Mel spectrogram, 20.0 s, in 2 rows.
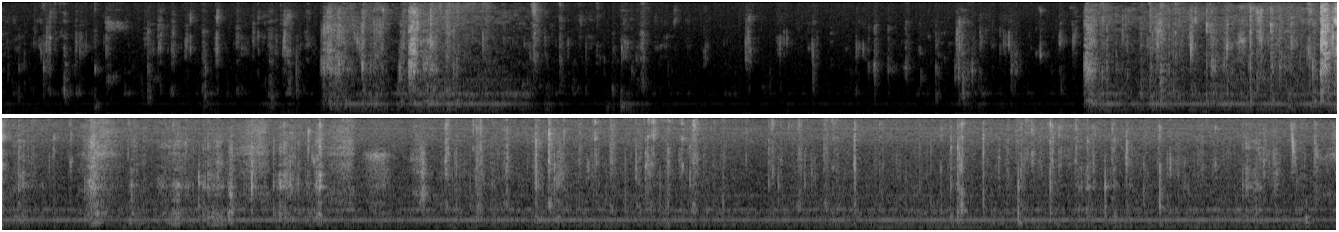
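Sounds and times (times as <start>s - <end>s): person chewing: 0.0s - 20.0s
steady low hum: 8.1s - 20.0s.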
